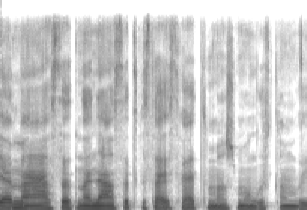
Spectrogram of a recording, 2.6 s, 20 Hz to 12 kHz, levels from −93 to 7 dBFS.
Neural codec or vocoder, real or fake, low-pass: vocoder, 48 kHz, 128 mel bands, Vocos; fake; 10.8 kHz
